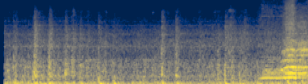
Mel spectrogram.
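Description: Train sound effect: a low rumble with irregular clacks of wheels over rail joints, then a train whistle that starts about three and a half seconds in and grows louder.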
